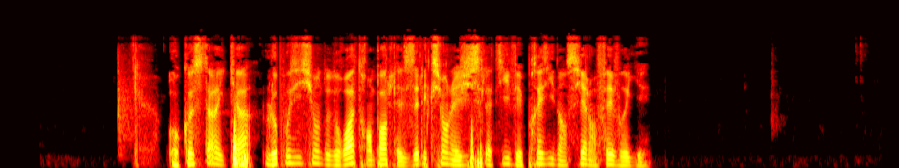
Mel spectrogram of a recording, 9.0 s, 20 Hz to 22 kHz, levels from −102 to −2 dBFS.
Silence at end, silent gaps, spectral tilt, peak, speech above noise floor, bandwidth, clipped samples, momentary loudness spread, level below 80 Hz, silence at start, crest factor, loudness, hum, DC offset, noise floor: 2.5 s; none; -4.5 dB/octave; 0 dBFS; over 68 dB; 9.6 kHz; under 0.1%; 17 LU; -46 dBFS; 1.15 s; 24 dB; -23 LUFS; none; under 0.1%; under -90 dBFS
